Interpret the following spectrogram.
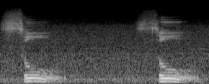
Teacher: ketika kita ucapkan dhammah di sini, dhammahnya ini harus disertai dengan desis ya, su, dan mulut kita ini mencucuk kemajukan ke depan ya, su, Su. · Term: sifat hams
